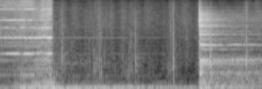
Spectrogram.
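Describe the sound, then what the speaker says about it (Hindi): Footsteps of someone walking in a hotel corridor outside a room at night, a series of distinct soft thuds at an even pace between two louder bursts of background sound. "कमरे के बाहर स्वप्निल को किसी की चलने की आवाज सुनाई दी।"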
